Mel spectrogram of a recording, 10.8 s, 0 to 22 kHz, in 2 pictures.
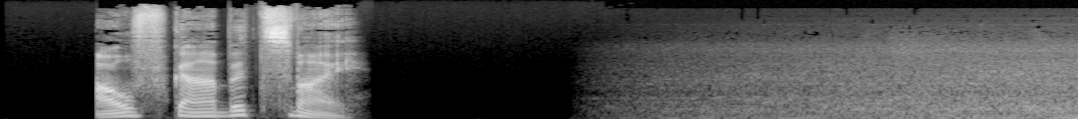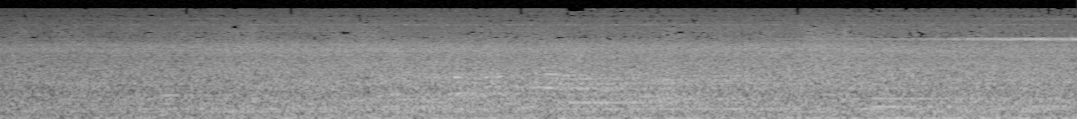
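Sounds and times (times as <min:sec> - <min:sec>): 
speech: 0:00.5 - 0:01.8
Intercity Express train rumbling into a station platform: 0:03.5 - 0:10.7.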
